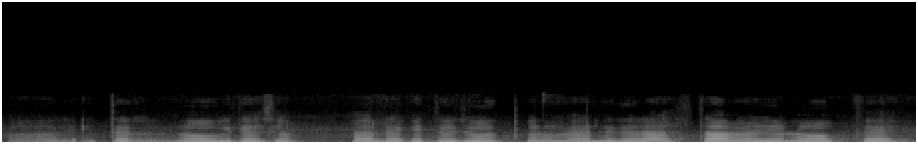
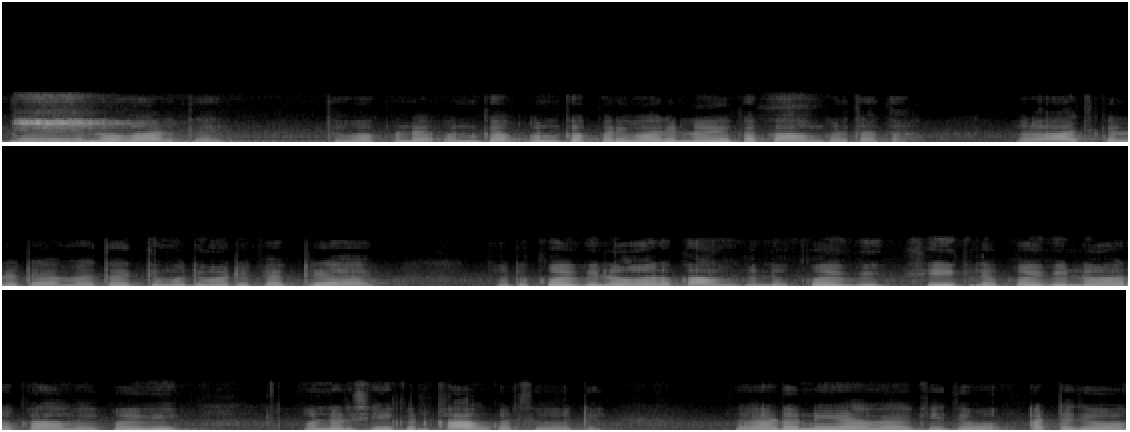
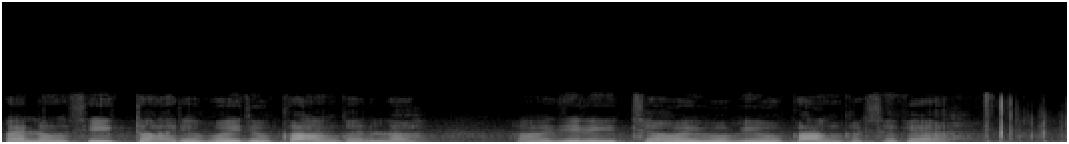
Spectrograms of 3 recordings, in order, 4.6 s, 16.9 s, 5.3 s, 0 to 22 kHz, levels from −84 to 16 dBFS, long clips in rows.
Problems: low volume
